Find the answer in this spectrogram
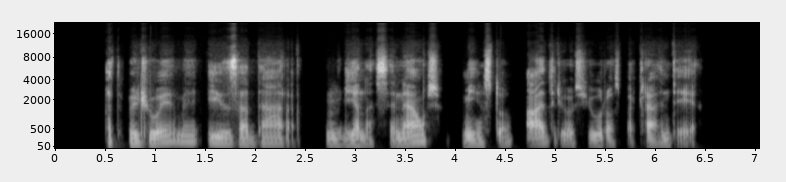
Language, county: Lithuanian, Šiauliai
